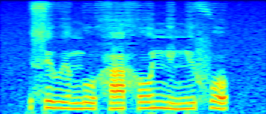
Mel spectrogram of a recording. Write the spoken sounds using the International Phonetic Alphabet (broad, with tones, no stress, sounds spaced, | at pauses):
s i˧ ʋ i˩ ə̯ ŋ uː˧˩ h aː˧ h oː˧˥ ɲ i˩ ɲ i˧˥ f o˥˨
